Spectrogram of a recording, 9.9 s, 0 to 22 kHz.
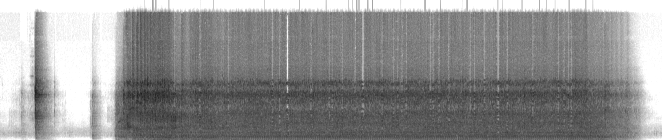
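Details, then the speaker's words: Briggs & Stratton mower engine without throttle cable, after several small idle adjustments: fires up and holds an even, steady idle; surging (hunting) about 99% gone. "तीन या चार या पांच समायोजन के बाद हमें उस बिंदु पर पहुंच गया जहां निष्क्रियता बहुत अधिक नहीं है, और उछाल 99 प्रतिशत चला गया है।"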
